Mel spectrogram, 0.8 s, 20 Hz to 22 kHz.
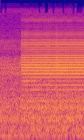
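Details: Fractional laser resurfacing on a patient's neck using a small-dot laser making 0.3 mm channels into hypopigmented skin; steady high-pitched electronic buzz as the device fires, with faint room noise.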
